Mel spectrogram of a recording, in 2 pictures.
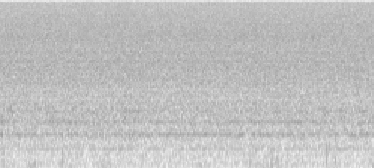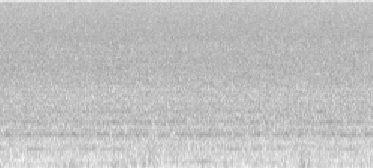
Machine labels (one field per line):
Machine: fan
